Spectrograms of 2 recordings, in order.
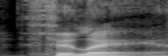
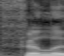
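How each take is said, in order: First: It is said with the American French-style pronunciation. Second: It is said the way people in England say it. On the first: "in America, I guess we use the French pronunciation filet" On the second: "I think they say fillet in England there"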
